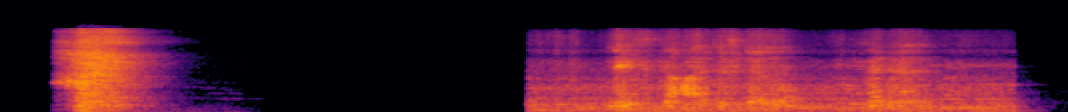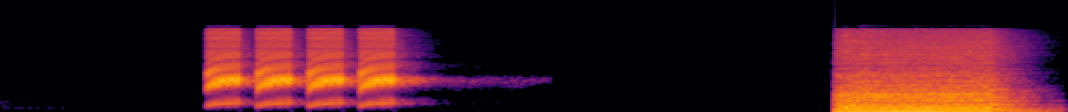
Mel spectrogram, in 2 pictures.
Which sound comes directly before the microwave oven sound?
alarm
